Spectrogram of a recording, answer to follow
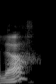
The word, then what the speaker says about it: Lares: les divinités des carrefours, que l'on appelle les lars. Ça s'écrit Lares.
